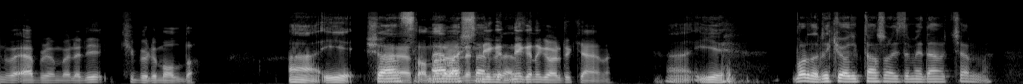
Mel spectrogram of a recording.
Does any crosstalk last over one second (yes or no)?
yes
